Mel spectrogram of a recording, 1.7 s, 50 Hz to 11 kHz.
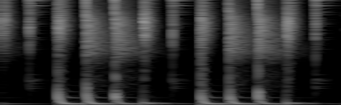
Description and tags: Rhythmmaker Randomized 140 bpm loop -48
A pure electro loop consisting of kick and hihats plus snare. This loop is part of the "Rhythmmaker Randomized 140 bpm
loops pack" sample pack. They were all created with the Rhythmmaker
ensemble, part of the Electronic Instruments Vol. 1, within Reaktor. Tempo is 140 bpm
and duration 1 bar in 4/4. The measure division is sometimes different
from the the straight four on the floor and quite experimental.
Exported as a loop within Cubase SX and mastering done within Wavelab using several plugins (EQ, Stereo Enhancer, multiband compressor, limiter).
